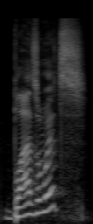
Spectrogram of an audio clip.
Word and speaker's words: Blazkowicz: Blazkowicz. – Yeah. Blazkowicz. – Yeah. That's. – I don't even know. – How I say it. – That's how you say it.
